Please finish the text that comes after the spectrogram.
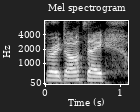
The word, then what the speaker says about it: Rodarte: The only reason why I know it's pronounced Rodarte was because I I looked up the designers.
